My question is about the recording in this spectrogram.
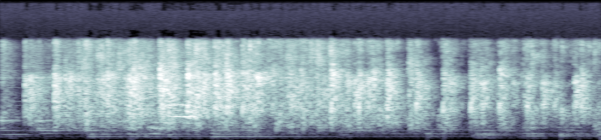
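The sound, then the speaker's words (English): An audience claps their hands in praise of God before leaving a church service, sustained, dense applause, many hands striking at once in a loud, steady wash of claps with some rhythmic pulses near the end. “Give God another hand clap of praise before you leave.”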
